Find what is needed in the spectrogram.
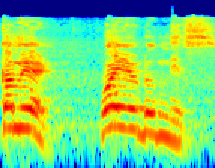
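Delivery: loud reprimanding tone. Speaker shows how to scold someone so the tone alone gets through: loud scolding. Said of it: "You have to be very loud".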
